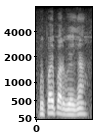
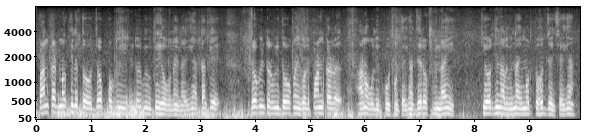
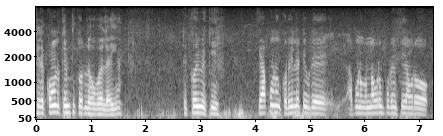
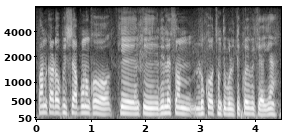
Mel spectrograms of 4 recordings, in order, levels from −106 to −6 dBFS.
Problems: none marked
